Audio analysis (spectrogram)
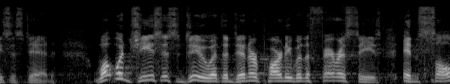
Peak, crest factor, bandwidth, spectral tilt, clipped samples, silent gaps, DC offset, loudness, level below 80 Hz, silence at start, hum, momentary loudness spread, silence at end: -8 dBFS; 20 dB; 16 kHz; -4.5 dB/octave; under 0.1%; none; under 0.1%; -28 LUFS; -66 dBFS; 0 s; none; 12 LU; 0 s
